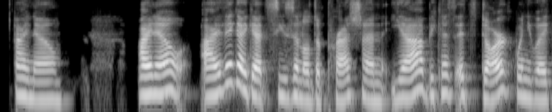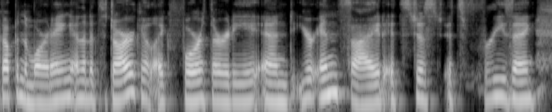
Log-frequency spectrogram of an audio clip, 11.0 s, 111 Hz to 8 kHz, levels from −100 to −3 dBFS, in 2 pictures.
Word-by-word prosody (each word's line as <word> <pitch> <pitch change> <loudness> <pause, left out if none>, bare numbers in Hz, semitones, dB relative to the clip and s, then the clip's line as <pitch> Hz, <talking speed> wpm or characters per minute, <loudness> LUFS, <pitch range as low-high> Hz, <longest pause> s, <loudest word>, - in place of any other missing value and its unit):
I 210 -2 +2
know, 180 -1 -2 0.8
I 220 0 +9
know. 230 +1 +3
I 210 +2 +4
think 345 +6 +2
I 310 - +8
get 200 -5 +3
seasonal 195 -2 -2
depression. 175 +1 -2
Yeah, 195 +7 +4
because 225 0 -5
it's 215 0 -5
dark 215 +5 +3
when 210 -1 -2
you 190 - -7
wake 175 +1 -2
up 195 +2 0
in 210 - -5
the 180 - -4
morning, 165 +4 -1
and - - -2
then 185 - -4
it's 180 0 -15
dark 200 +7 +3
at, 185 - -4
like, 165 0 -4
4:30 170 -1 -3
and 165 -2 -2
you're 195 +1 -5
inside. 200 -8 0
It's 175 0 -10
just 180 -2 -7
it's 170 -2 -13
freezing. 185 -1 -4
185 Hz, 190 wpm, -24 LUFS, 175-210 Hz, 0.8 s, I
